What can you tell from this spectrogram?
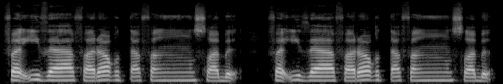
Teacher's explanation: ساتھ پڑھیں گے، صاد پر حرکت ہے، با پر جزم ہے، صاد کو با سے ملا کر قلقلہ کے ساتھ پڑھیں گے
